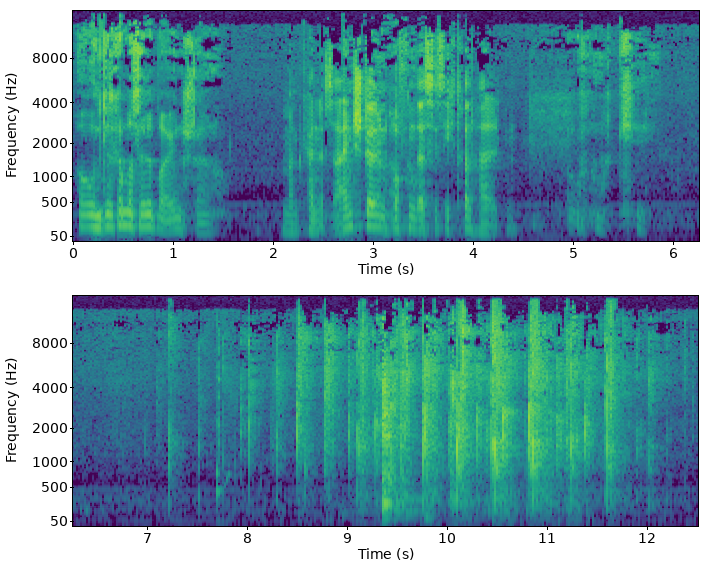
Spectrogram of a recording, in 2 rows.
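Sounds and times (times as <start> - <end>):
speech: 0.0 - 5.8
audience applause: 7.8 - 12.3.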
